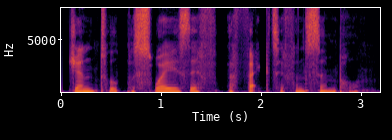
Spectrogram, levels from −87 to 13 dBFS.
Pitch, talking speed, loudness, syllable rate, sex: 145 Hz, 95 wpm, -24 LUFS, 4.6 syllables/s, male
